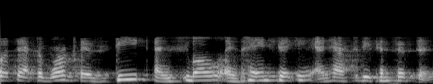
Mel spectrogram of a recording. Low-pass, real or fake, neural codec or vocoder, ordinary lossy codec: 3.6 kHz; fake; codec, 24 kHz, 1 kbps, SNAC; MP3, 32 kbps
